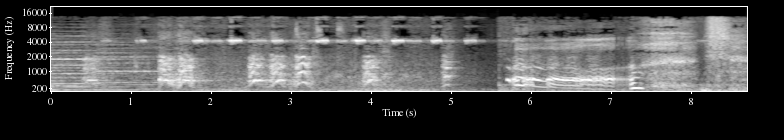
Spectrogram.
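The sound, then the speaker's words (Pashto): A dog barks at night against a constant high cricket chirping. The barks come in several irregular bursts, some quick and clustered, others more drawn out, and the steady insect trill carries on underneath. “ګورم چې دا سپی ولې غاپي، دا سینې چې خدای مکړه کور ته غال راغلی وي.”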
